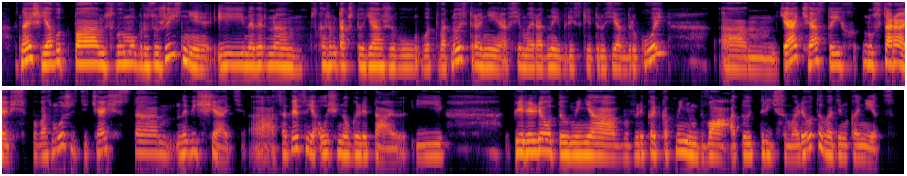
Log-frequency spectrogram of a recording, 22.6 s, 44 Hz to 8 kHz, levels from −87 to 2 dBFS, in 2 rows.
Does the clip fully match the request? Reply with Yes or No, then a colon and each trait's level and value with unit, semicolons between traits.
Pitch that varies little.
No: average, 3.4 semitones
